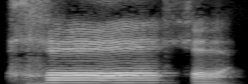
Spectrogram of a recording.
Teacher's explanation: Kho is heavy, make it 2 counts long.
